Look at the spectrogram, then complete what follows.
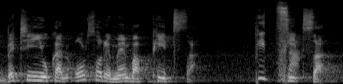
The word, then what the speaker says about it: pizza: Betty, you can also remember pizza. Pizza. It's P-I-Z-Z-A, but you say pizza, not pizza or pizza.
